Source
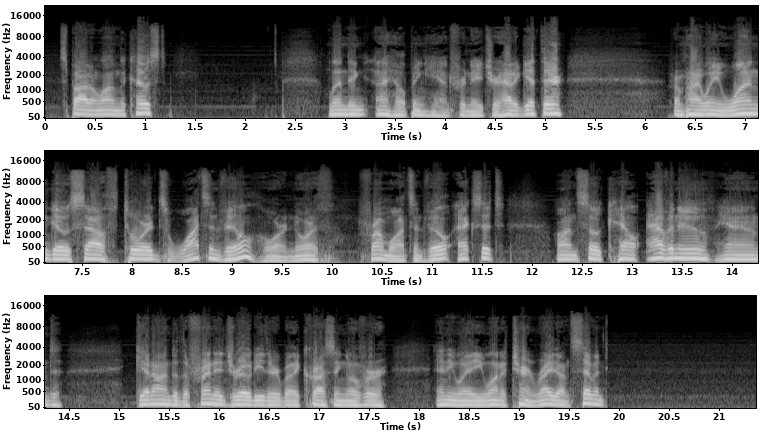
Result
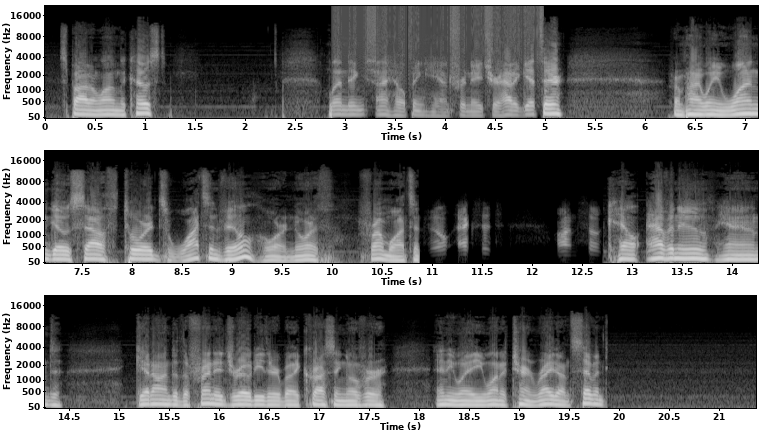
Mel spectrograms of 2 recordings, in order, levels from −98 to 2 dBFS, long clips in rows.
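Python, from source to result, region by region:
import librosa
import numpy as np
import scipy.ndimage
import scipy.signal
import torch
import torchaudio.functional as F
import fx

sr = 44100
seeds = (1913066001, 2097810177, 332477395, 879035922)

y = fx.chain(x, sr, fx.crossing_spikes(level_db=-23.5),
    fx.highpass(hz=530.0, slope=6), at=(2.86, 4.98))
y = fx.chain(y, sr, fx.ellip_bandpass(low_hz=700.0, high_hz=2700.0, order=3, stop_db=70),
    fx.upward_expand(threshold_db=-42.0, expansion=2.5), at=(10.86, 12.71))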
